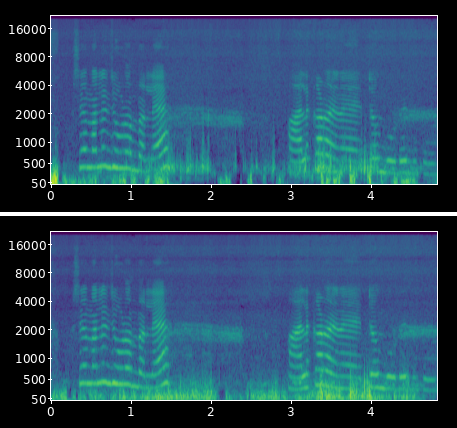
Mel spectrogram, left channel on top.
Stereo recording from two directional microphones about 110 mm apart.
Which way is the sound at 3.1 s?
40° left (ahead or behind).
